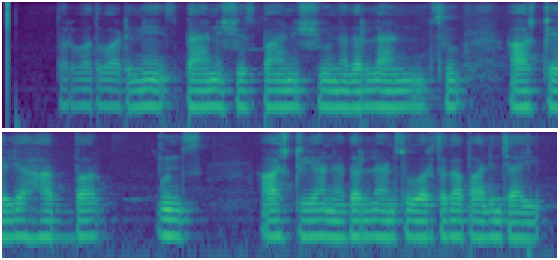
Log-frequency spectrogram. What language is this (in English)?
Telugu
